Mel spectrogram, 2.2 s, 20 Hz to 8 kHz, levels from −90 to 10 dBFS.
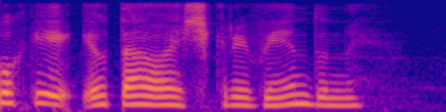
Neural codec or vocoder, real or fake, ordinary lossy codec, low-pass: none; real; none; 7.2 kHz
